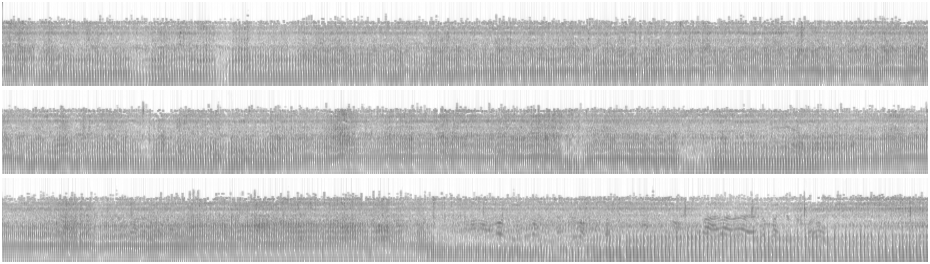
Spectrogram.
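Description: A motorcycle engine roars up close, rising and falling in pitch as it changes speed.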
